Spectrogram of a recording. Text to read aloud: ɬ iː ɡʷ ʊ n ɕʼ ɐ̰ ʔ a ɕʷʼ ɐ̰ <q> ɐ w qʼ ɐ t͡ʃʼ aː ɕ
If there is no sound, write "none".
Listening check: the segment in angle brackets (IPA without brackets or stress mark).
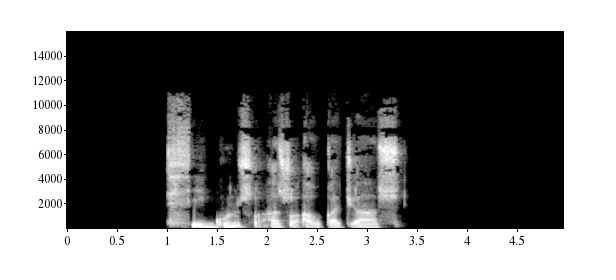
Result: ʔ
